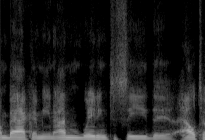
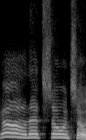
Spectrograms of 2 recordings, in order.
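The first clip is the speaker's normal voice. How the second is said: excited recognition; 10 semitones higher than usual. Pretend. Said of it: "you're like".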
